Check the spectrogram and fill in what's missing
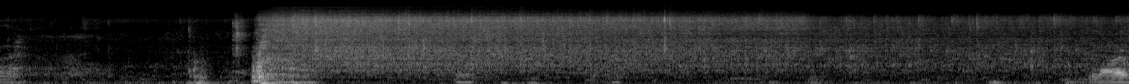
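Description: Meat sizzling in a hot pan during home meal prep, a loud steady hiss that erupts suddenly after a couple of soft clatters and holds for several seconds before easing slightly.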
